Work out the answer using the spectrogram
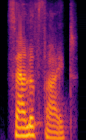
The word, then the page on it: thallophyte: Indian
